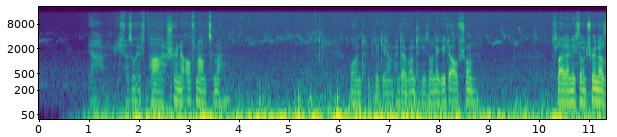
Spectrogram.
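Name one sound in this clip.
A middle-aged man talks calmly close to a microphone.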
